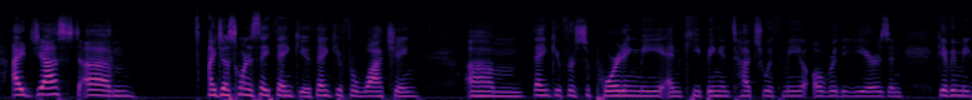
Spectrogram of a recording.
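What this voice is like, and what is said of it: Trembling, nervous voice. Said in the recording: “I am a little nervous ... My voice is trembling”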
